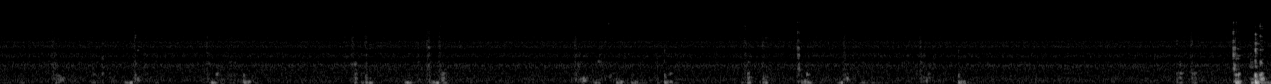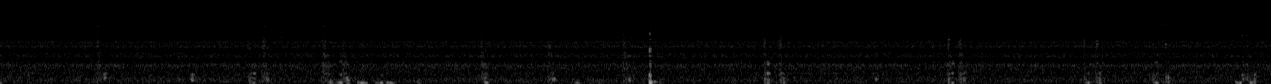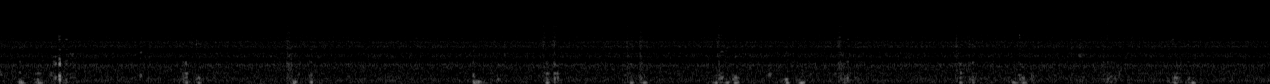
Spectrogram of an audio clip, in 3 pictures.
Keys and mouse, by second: 1.6 middle click, 3.4 shift+click, 4.6-5.9 middle drag, 7.4 shift+click, 8.7 middle click, 12.7-13.8 shift+middle drag, 15.1 shift+click, 16.3-17.8 middle drag, 18.3 middle click, 20.2 shift+click, 22.1 shift+click, 23.4 shift+click, 24.4 shift+click, 25.3 shift+middle click, 27.2 shift+click, 31.8 shift+click, 32.8-34.1 shift+middle drag, 35.1 shift+click, 35.8-36.8 shift+middle drag, 37.3 shift+click.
